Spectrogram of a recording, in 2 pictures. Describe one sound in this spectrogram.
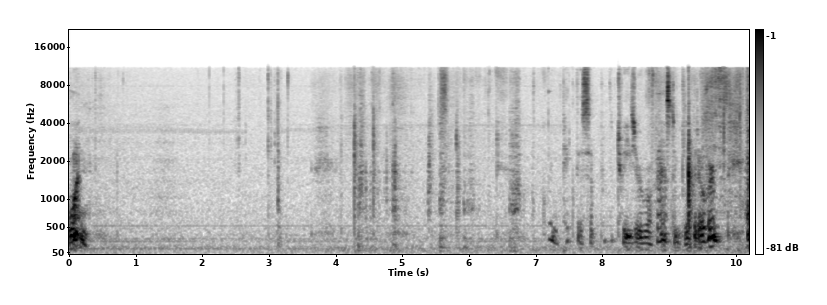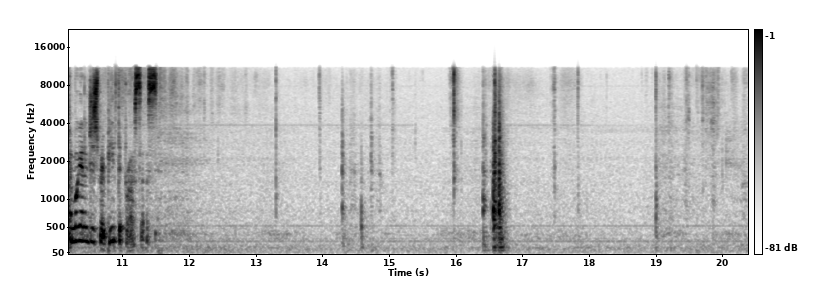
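Paper rustles and crinkles between fingers.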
